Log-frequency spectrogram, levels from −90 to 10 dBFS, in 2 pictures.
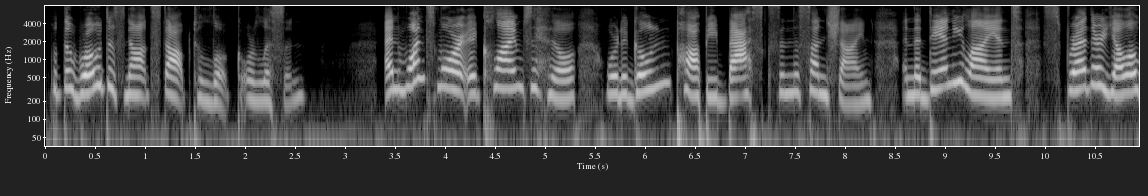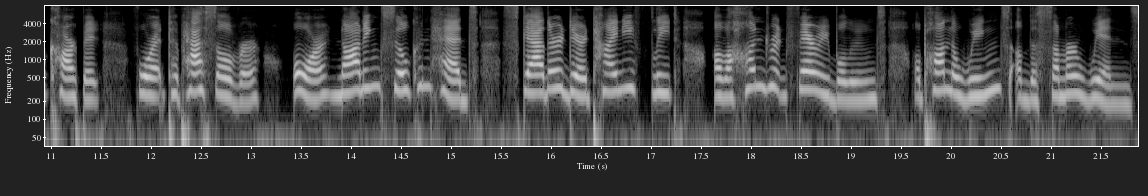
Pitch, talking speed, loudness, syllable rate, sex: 270 Hz, 155 wpm, -19 LUFS, 4.1 syllables/s, female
